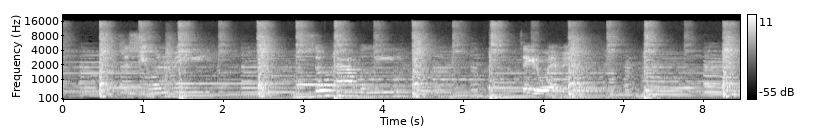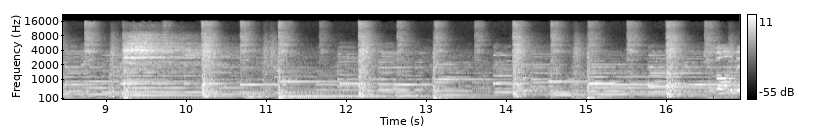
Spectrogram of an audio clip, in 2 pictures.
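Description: Live rock band playing an instrumental passage on drum kit, electric guitar, electric bass and keyboard, with drum hits about twice a second and a cymbal crash about nine seconds in.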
